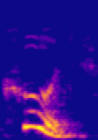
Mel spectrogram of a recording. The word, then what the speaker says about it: could: So we don't need to pronounce L in this word. So simply we have to say could.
